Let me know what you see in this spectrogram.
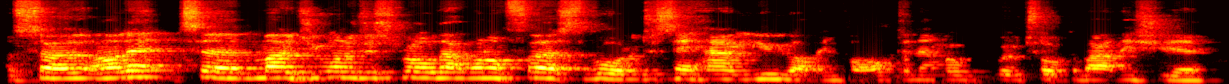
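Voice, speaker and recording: A man who coordinates a student union, explaining things in a relaxed, casual way with frequent fillers. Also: sits high, fast. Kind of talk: casual online panel chat. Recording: roomy echo.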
